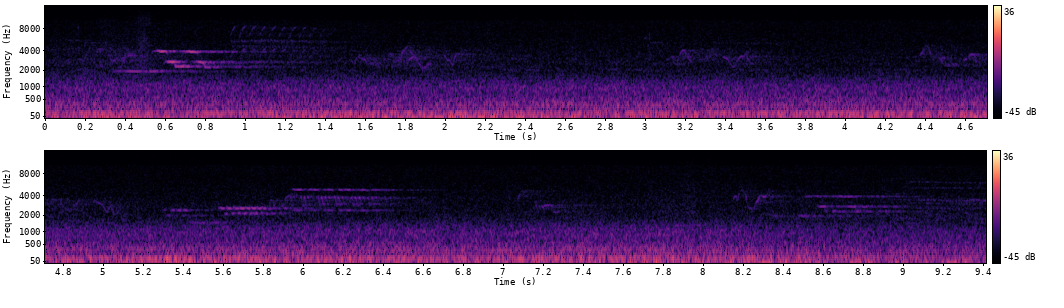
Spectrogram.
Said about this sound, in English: And if you come in the early morning, quite a bit of birdsong.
